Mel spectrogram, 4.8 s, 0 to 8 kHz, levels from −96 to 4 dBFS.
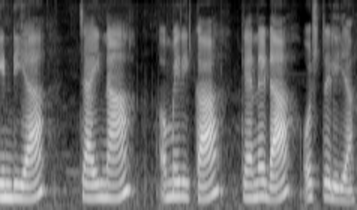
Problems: none marked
